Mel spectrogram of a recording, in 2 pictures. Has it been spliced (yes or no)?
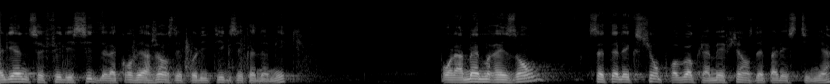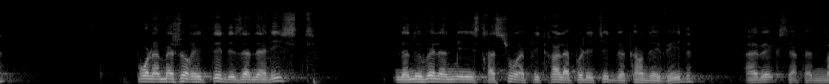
no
